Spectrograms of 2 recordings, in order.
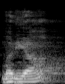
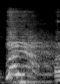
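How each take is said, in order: First: Tender call. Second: Sharp call. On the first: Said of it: "ఎలా పిలుచుంటాడు". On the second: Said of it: "ప్రేమతో పిలిచాడా". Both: Shown as a demonstration.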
